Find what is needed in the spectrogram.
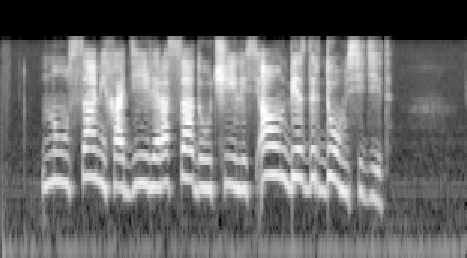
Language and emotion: Russian, angry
